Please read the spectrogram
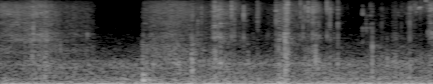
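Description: Paper die-cut pieces and clear plastic sticker packs being handled on a work mat: an irregular run of crinkles, rustles and small ticks.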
